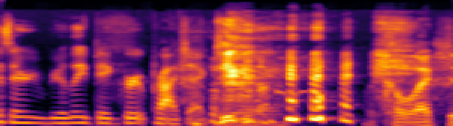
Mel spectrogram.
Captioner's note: laughter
